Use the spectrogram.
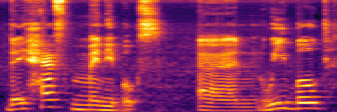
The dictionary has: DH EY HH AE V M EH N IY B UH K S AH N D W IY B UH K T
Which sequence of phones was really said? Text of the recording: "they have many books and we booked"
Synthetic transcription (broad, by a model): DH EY HH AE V M EH N IY B UH K S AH N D W IY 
